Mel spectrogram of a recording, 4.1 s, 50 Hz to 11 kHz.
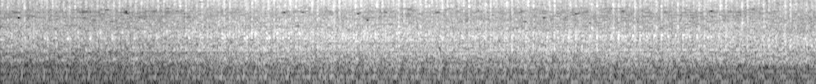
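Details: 2005 Subaru STI idling with code P0216 (intake manifold position sensor circuit low): a steady knock of about three beats a second, loudest on the passenger side. Owner suspects the intake manifold sensors or gasket; rod knock is questioned.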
